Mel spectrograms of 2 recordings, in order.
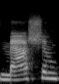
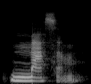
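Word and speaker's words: Masham: okay here's my yarn for today oh it's mashem dk and let me okay naturally died by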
